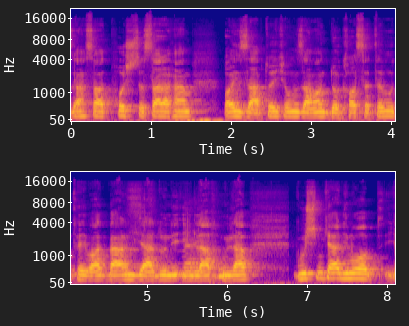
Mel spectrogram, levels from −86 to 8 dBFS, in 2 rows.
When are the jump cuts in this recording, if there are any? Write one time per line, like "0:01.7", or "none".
0:06.8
